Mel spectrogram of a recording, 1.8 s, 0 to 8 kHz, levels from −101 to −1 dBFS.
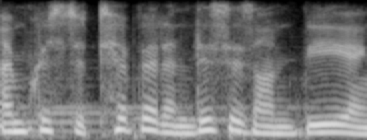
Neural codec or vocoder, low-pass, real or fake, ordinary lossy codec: none; 7.2 kHz; real; Opus, 32 kbps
